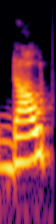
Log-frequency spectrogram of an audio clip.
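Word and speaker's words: doubt: बी का sound नहीं हम प्रोनाउंस करेंगे डाउट बोलेंगे ना कि डाउट बी का साउंड नहीं डाउट हो गया अब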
